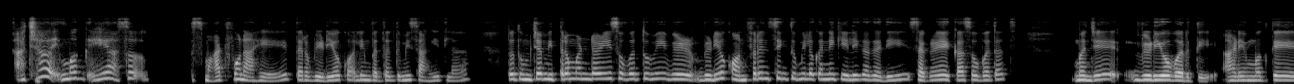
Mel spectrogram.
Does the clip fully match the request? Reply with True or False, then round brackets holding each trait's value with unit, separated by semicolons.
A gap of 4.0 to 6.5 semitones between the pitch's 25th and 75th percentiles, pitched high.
True (4.3 semitones; 210 Hz)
